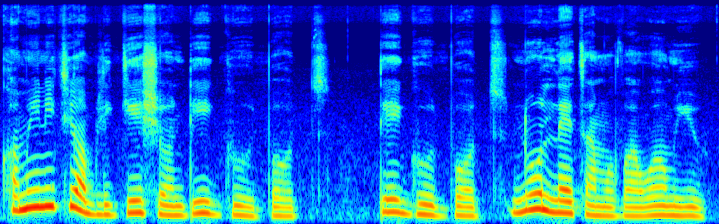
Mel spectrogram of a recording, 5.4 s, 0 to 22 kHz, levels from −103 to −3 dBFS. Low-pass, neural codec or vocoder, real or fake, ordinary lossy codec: 19.8 kHz; none; real; none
